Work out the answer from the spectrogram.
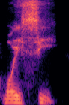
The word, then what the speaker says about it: Boise: Well, if you had, you would know it's pronounced Boise, not Boise.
